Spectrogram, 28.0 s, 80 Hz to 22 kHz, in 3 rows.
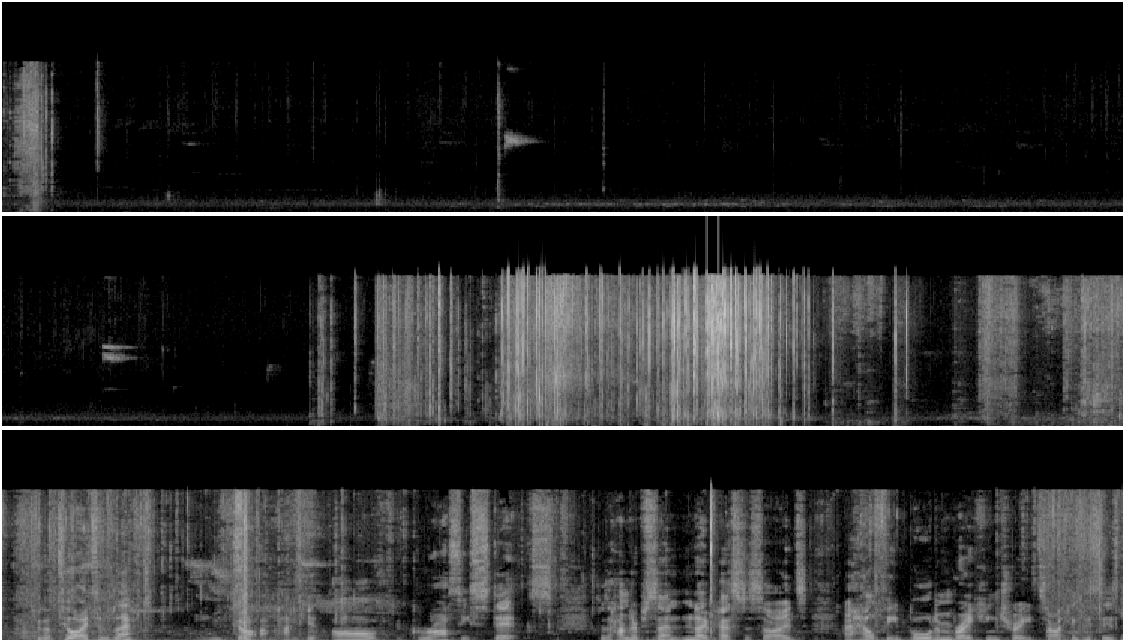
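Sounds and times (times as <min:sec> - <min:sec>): faint bird chirps: 0:03.6 - 0:11.7
packaging rustling and crinkling: 0:11.9 - 0:21.3, 0:27.4 - 0:28.0.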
